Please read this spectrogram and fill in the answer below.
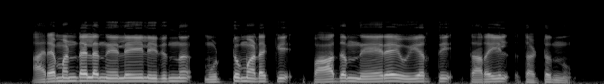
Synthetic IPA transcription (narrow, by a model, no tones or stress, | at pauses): ɐ̰ɾɐmɐɳɖɐlɐnelɐjiliɾunːɨmuʈːumɐɽɐkːipaːd̪ɐmne̞ːɾeujɐrt̪it̪ɐrɐjilt̪ɐʈːunːṵ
